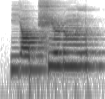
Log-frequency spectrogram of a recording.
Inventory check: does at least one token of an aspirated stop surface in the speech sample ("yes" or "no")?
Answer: no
